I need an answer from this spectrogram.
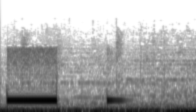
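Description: A telephone line tone after a caller hangs up on a live call-in: a steady electronic beep of about half a second, then a second, much shorter beep, over low line noise.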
